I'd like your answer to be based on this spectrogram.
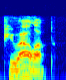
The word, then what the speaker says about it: Puyallup: This is from Lisa, and Lisa moved to Puyallup, as she was taught to pronounce it, due to the wind blowing. – That is correct.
